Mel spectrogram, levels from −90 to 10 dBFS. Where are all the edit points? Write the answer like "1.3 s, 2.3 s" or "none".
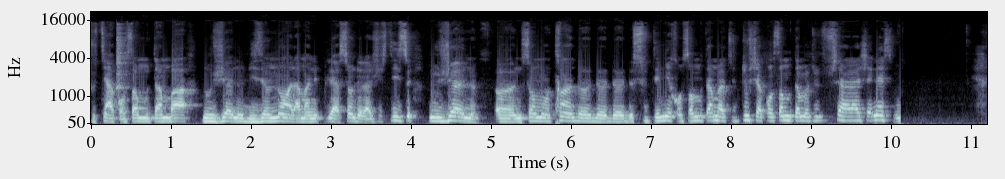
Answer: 10.1 s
